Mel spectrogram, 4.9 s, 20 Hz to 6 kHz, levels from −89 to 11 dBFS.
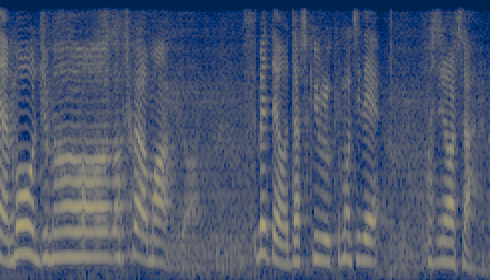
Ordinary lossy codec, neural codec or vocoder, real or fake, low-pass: none; codec, 16 kHz, 1 kbps, X-Codec, WavLM features, trained on Multilingual LibriSpeech; fake; 5.4 kHz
